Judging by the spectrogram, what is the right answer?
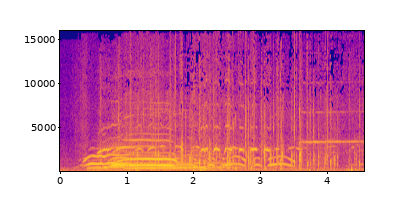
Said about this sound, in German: Ein scharfer Wind weht an diesem Septembertag. Etwa 50 Menschen sind zum Protestmarsch gekommen. Ein kleines Häuflein.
